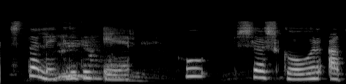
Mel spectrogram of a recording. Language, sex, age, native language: Icelandic, male, 8, Icelandic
